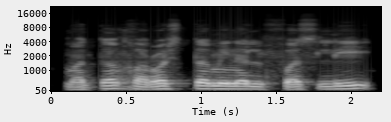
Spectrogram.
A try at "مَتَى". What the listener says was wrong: تھوڑا کھینچ کے پڑھیے. جیسا ہاضا ہے نا ویسا متا.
